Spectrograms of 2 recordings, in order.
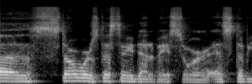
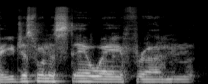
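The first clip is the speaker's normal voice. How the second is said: ordinary talk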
